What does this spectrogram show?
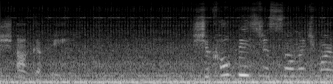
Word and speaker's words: Shakopee: Yeah, we're out here in Shakopee, Minnesota, don't you know? And before all you Minnesotans are like, it's not pronounced like that. I know. It's Shakopee.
